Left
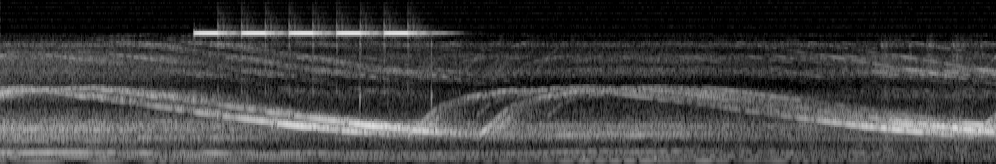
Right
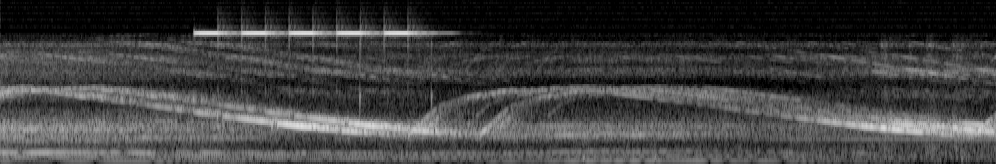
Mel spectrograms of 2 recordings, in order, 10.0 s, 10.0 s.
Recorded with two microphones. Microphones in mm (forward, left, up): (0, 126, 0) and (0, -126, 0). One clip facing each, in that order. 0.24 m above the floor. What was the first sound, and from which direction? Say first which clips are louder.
An alarm: left 1 dB; 25° left (ahead or behind).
